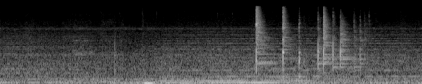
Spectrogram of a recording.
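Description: Low, droning suspense film score, with a dull thump about one and a half seconds in and a quick cluster of sharp, ringing clinks about halfway through.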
